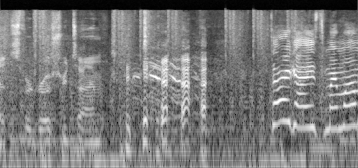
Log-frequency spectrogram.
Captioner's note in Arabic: يضحك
